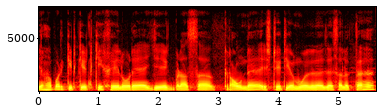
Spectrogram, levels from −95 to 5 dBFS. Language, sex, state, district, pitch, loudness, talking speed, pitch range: Angika, male, Bihar, Araria, 130 Hz, -16 LUFS, 200 wpm, 125-135 Hz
